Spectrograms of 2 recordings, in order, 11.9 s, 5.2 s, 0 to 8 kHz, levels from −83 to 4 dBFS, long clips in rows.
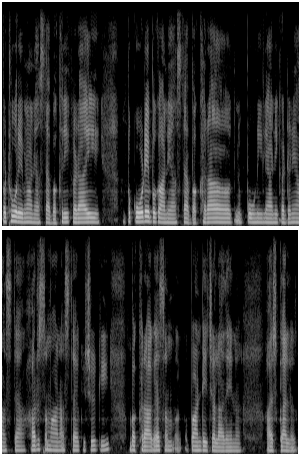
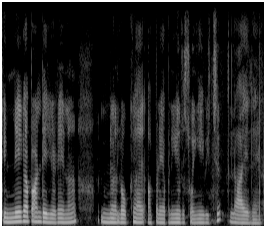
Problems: background sounds at intervals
